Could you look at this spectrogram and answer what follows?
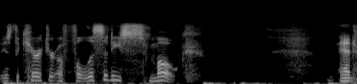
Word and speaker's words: Smoak: the character of felicity smoak and her name is not actually spelled like it would be spelled the word smoke I believe it's a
